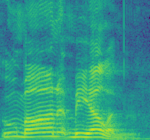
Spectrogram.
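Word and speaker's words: Umanmielen: come on up here it's uman Mellen it's not that tough to say once you know how to say it big thanks for the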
